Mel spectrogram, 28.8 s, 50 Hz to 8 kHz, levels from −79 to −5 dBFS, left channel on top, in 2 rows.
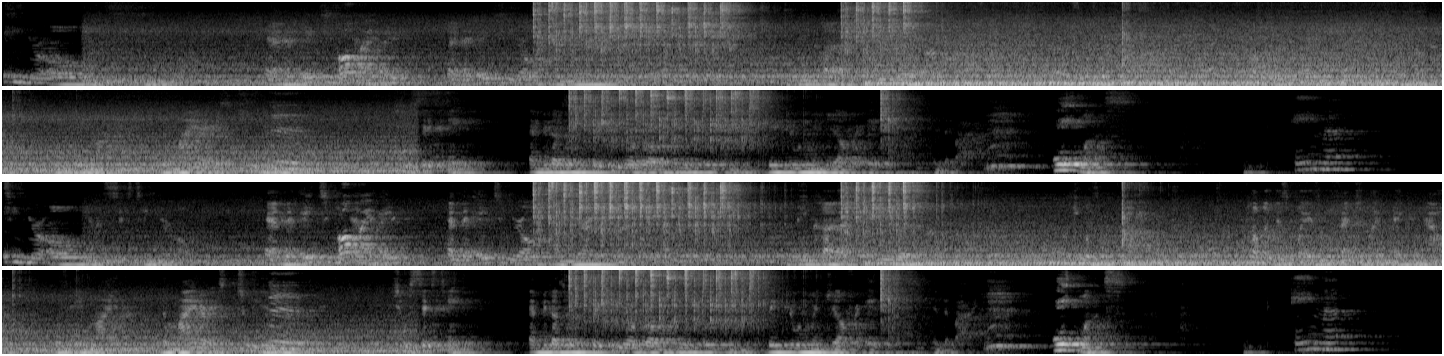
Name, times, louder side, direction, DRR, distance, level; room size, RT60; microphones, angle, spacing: voice 1, 0.0-2.0 2.6-4.0 4.4-7.0 7.8-9.3 10.5-14.6 14.9-17.6 18.3-19.1 19.7-24.1 24.9-25.7 26.8-26.9, right 1 dB, 55° right, 1 dB, 3.8 m, -36 dB
sound 1, 0.8-18.6, left 2 dB, 30° left, 1.1 m, -39 dB
voice 2, 3.3-3.9 17.0-17.5 18.7-19.0 24.2-24.5 27.3-27.8, right 2 dB, 80° right, 3 dB, 4.6 m, -37 dB
sound 2, 5.3-8.0 8.4-9.8 11.2-11.6 14.5-14.6 15.1-15.2 17.0-17.1 20.1-22.4 23.2-23.4, right 2 dB, 15° right, 3.3 m, -31 dB
sound 3, 8.6-14.3, left 4 dB, 75° left, 0.7 m, -34 dB
27.0 x 12.5 x 9.8 m, 1.4 s
head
